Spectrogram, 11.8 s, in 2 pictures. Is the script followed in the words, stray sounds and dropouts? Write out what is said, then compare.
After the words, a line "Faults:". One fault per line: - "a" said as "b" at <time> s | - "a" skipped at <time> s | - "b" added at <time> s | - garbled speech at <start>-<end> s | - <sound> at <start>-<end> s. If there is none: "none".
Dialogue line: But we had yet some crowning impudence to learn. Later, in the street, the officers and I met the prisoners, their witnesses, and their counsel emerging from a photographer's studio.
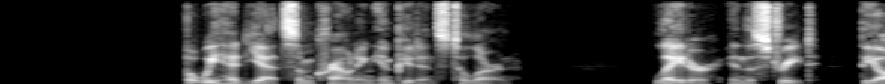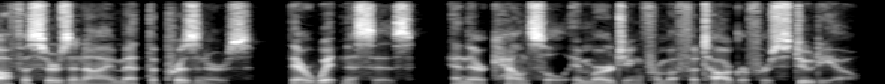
But we had yet some crowning impudence to learn. Later, in the street, the officers and I met the prisoners, their witnesses, and their counsel emerging from a photographer's studio.
Faults:
none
